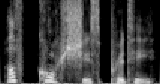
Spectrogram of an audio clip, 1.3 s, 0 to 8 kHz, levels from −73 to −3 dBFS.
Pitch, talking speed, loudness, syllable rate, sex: 275 Hz, 180 wpm, -18 LUFS, 5.0 syllables/s, female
